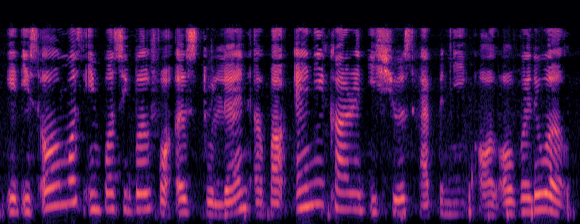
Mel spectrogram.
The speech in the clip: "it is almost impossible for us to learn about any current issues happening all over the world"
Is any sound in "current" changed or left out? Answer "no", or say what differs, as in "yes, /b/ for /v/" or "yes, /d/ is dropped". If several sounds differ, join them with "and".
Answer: no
